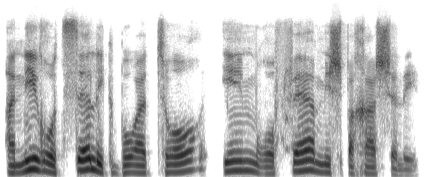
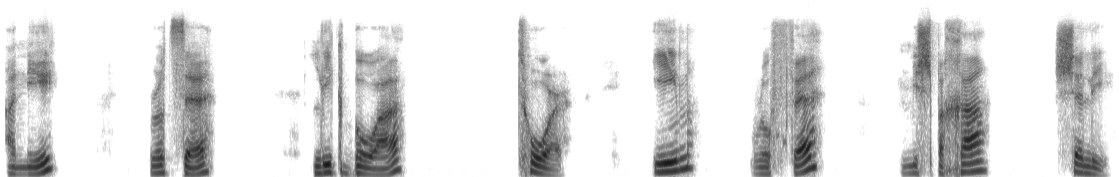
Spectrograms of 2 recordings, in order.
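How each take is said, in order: First: The whole sentence is said quickly in one run. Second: Each word is said separately with pauses between. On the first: "I'm going to say it quickly" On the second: "I broke it down there"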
